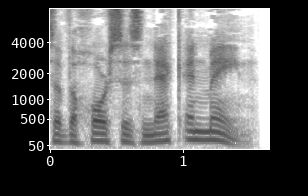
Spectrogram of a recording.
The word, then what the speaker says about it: 嗎: particle, and its pronunciation is based on ma. However, the tone shifts from the third tone of ma to a lighter tone in ma.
